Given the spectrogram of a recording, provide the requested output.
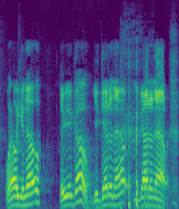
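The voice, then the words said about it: Impression of Rick Manning. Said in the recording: “great Rick Manning impression”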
